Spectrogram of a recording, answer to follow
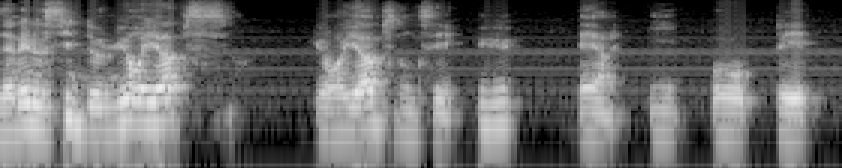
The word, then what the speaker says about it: URIOPSS: ce site internet et uriopss comme ça se prononce avec deux aces à la fin et sinon pour le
